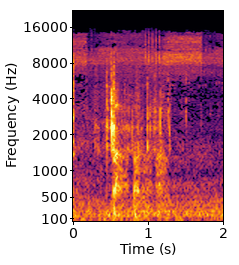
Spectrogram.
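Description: Plastic fish lip-grip being clamped onto a bass's jaw and hung from a hand scale: one sharp click about half a second in, then a few faint ticks of handling.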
